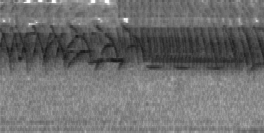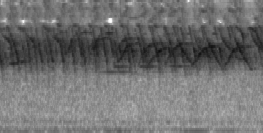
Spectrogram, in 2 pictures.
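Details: Several canaries sing together in a setting styled like a singing-competition hanging ground, used to train birds' mental toughness; dense overlapping high trills, rapid chattering notes and rising whistles run nonstop, over a faint low hum.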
